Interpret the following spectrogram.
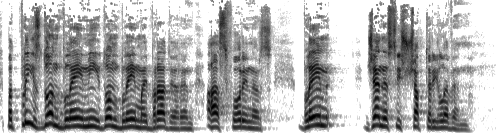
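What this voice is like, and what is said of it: Heavy foreign accent. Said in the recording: “we have a heavy accent. And some of you will have to make big effort to understand me ... But my accent is hard ... I left Yugoslavia”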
